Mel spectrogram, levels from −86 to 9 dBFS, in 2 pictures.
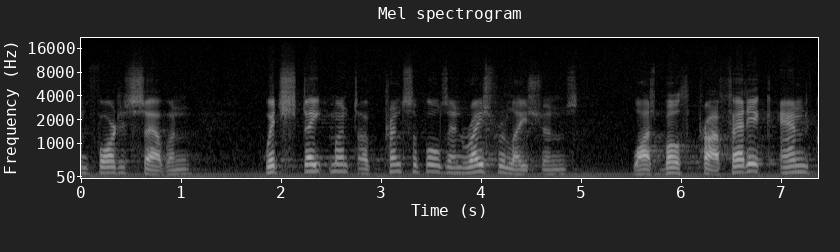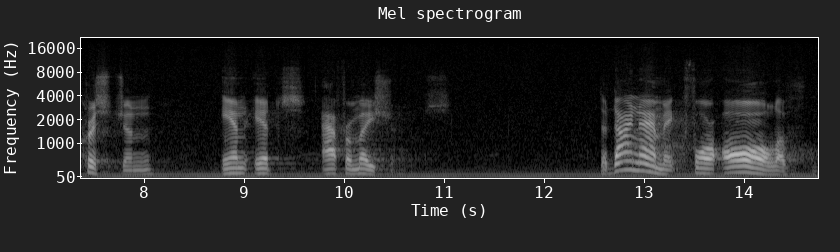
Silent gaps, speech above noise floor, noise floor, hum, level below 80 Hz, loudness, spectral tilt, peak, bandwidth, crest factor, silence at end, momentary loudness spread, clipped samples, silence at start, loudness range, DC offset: none; 27 dB; -58 dBFS; none; -60 dBFS; -31 LUFS; -4.5 dB/octave; -14 dBFS; over 20 kHz; 20 dB; 0 s; 19 LU; under 0.1%; 0 s; 8 LU; under 0.1%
